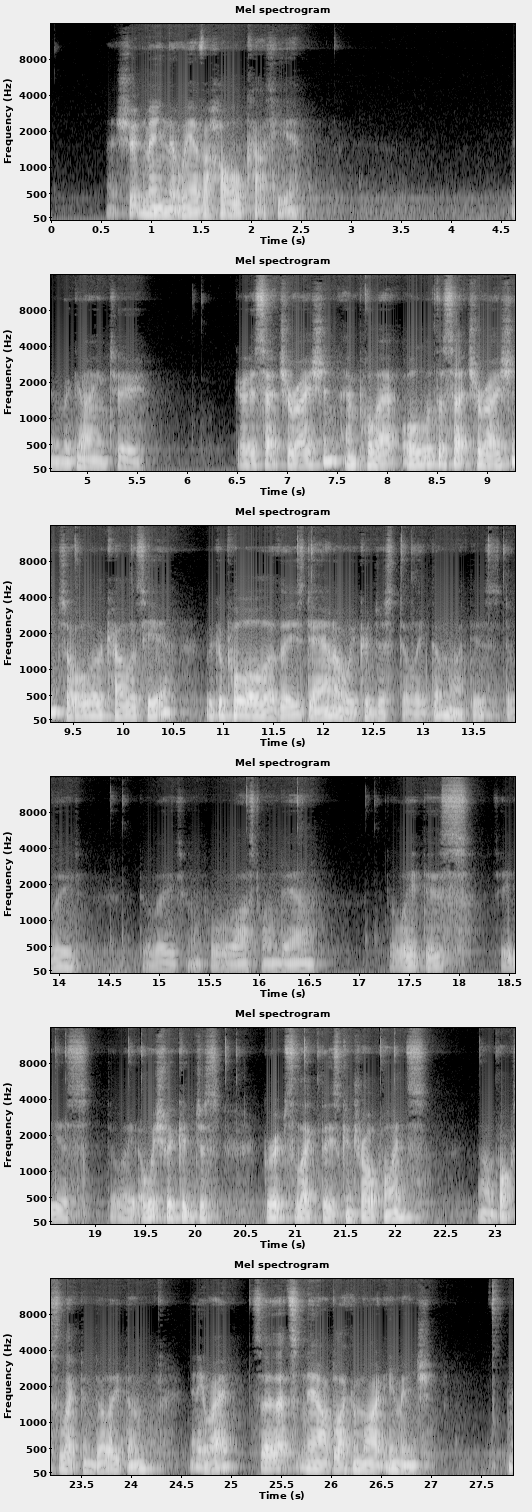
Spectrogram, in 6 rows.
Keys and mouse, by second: 3.2-5.3 middle drag, 6.4-25.0 drag.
